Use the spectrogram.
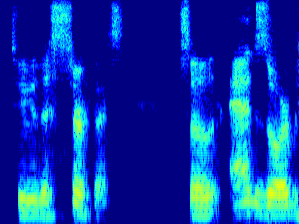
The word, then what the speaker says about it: adsorption: will come through and absorb to the surface so adsorb here is spelled with a D it's not absorb which is spelled with a be adsorbed with a D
